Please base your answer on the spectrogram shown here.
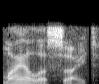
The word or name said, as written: myelocyte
